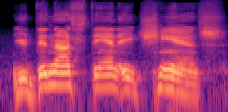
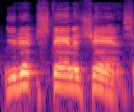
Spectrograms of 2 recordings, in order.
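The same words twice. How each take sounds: First: Did NOT drawn out slowly, every word weighted; slow emphatic repeat. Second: Said in the usual way. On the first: Shown as a demonstration. Reader assures the listener they beat the odds, slow and emphatic. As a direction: spell out You did not stand a chance slowly. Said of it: "slowed emphatic repeat". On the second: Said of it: "first plain take".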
